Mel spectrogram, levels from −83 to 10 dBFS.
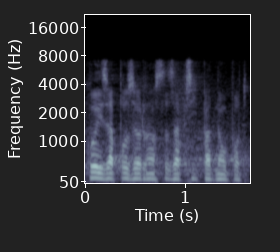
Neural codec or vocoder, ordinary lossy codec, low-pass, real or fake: none; Opus, 64 kbps; 7.2 kHz; real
